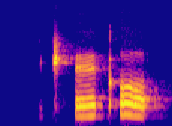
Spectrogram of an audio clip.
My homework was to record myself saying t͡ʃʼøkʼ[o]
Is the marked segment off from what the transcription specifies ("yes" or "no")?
no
